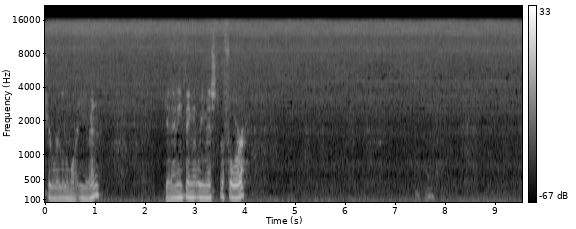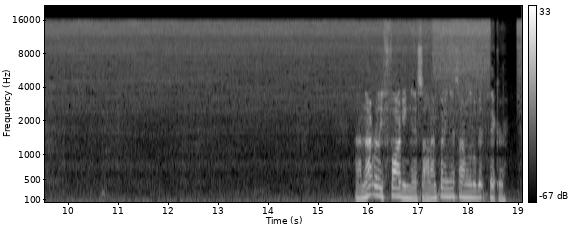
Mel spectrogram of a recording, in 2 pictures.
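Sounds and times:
airbrush spraying hiss: 0.0s - 19.0s.

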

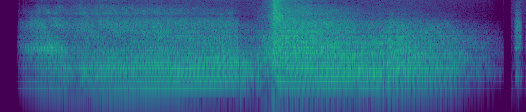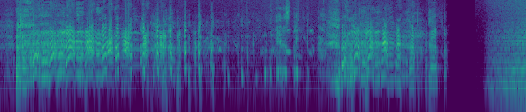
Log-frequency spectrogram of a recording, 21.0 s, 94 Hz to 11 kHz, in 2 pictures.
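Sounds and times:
car engine accelerating hard: 0.4s - 10.0s.

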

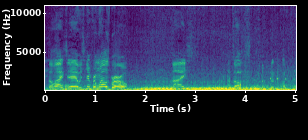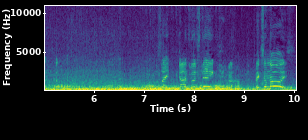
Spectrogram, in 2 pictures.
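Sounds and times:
car engine deep exhaust rumble: 0.0s - 10.0s.

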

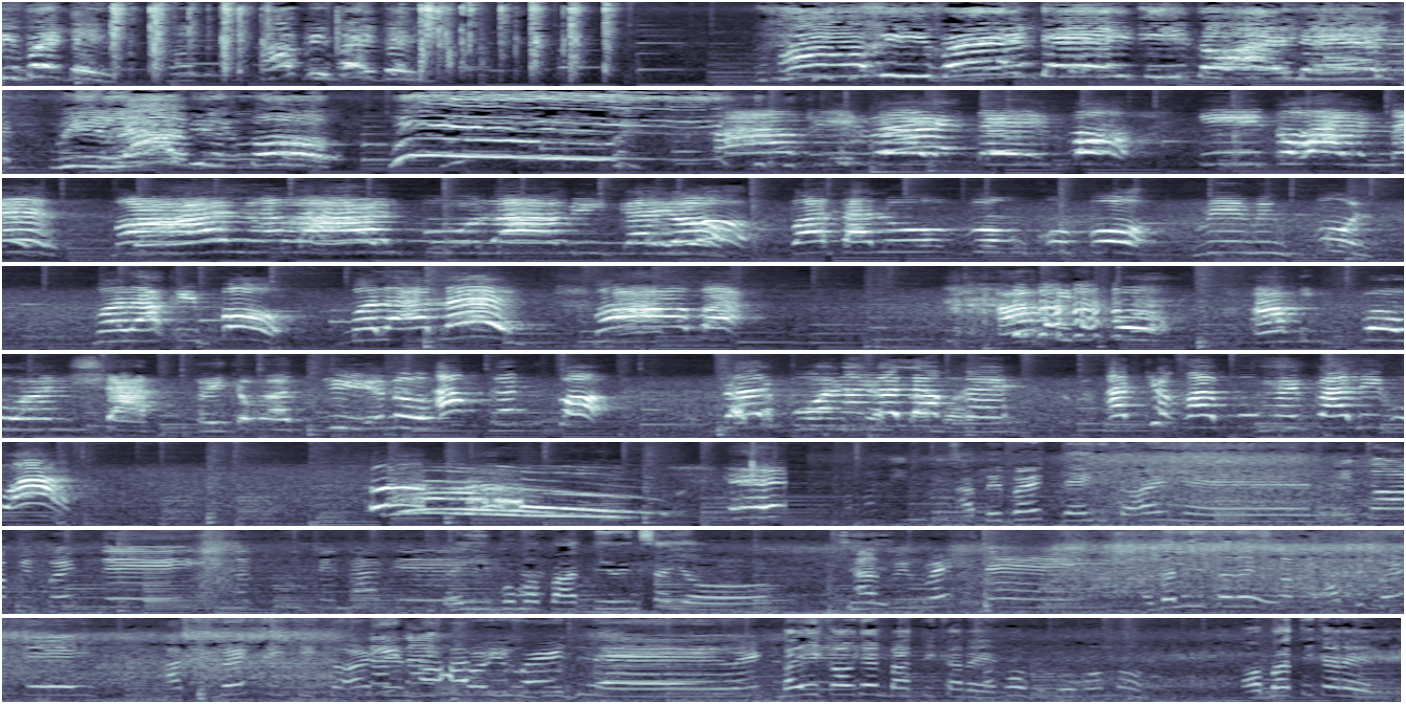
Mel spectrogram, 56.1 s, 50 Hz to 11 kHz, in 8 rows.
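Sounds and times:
quiet background music: 0.0s - 56.0s
children shouting and laughing: 3.8s - 25.0s, 25.7s - 35.5s, 36.8s - 39.7s
small children singing: 4.7s - 8.7s, 10.6s - 20.8s
adult shouting excitedly: 6.6s - 10.9s, 36.9s - 38.5s.

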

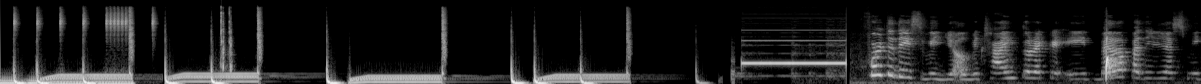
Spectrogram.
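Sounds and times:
woman speaking: 8.6s - 12.0s.

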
